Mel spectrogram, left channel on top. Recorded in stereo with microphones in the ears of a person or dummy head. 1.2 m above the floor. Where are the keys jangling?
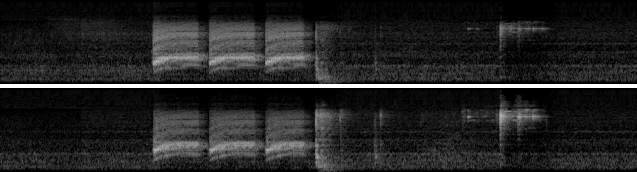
40° right (ahead or behind), 2.5 m.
